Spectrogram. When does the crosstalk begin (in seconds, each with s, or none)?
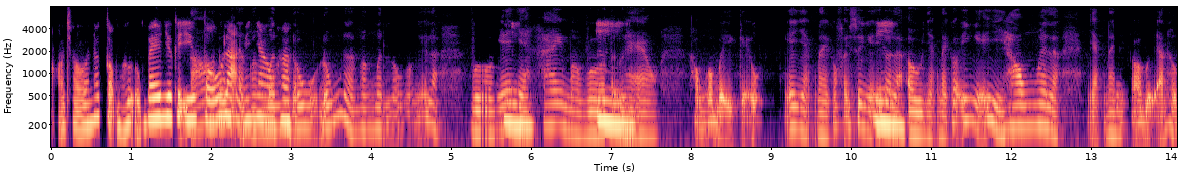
1.7 s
